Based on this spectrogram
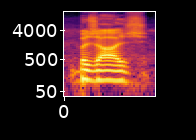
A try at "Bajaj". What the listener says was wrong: It's actually Bajaj. Like, not so much stress on the first A. Actually, the second A.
